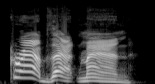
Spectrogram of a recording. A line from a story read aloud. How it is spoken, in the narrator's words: Jeroboam yelled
